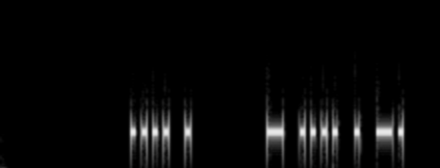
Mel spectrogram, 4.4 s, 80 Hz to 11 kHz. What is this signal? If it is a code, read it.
Morse code, heard as a keyed tone, about 22 wpm, 700 Hz. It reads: HE THEN
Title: 2x Word-Spacing - Sentences from Top 300 Words - 22wpm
